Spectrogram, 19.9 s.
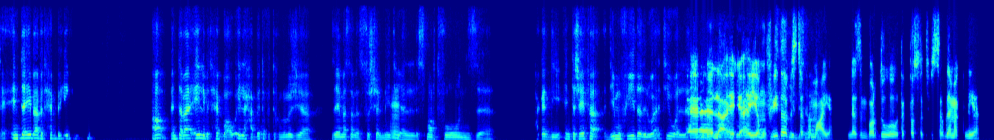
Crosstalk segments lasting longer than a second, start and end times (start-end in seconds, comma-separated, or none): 13.8-16.5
